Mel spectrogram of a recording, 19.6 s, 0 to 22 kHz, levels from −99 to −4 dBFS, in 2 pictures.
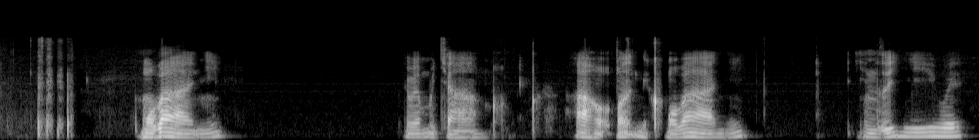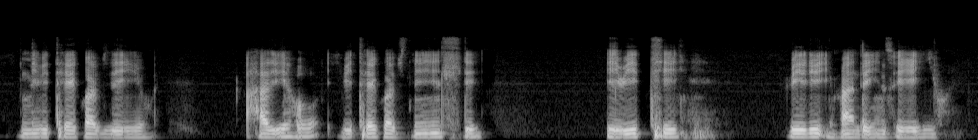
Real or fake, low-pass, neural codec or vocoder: fake; 7.2 kHz; vocoder, 44.1 kHz, 128 mel bands every 256 samples, BigVGAN v2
